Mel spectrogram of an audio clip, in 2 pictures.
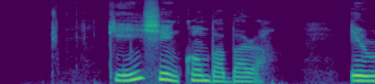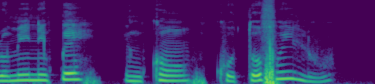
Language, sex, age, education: Yoruba, female, 15-29, tertiary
